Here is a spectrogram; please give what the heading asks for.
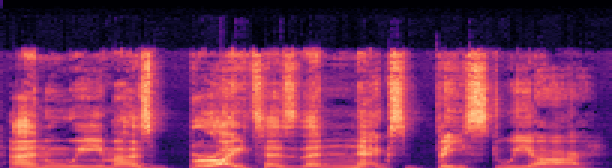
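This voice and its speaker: Man doing a hoarse croaking old ewe, gruff motherly sheep, rustic country talk, slow drawl, high strained voice, storybook reading. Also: bright, forceful tone, heavily acted.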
